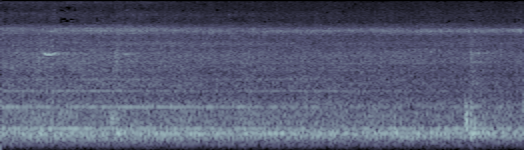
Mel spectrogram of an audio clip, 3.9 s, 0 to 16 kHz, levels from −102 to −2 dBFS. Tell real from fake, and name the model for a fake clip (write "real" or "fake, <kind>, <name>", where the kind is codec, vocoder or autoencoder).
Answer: real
